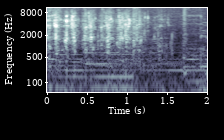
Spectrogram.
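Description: Faint sloshing of liquid, sugar and citrus peels as a glass Kilner jar is shaken and swirled, dying away towards the end, under quiet background music.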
